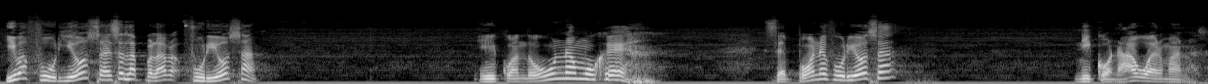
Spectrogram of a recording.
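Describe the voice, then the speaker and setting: A man with a notably high voice preaching a sermon in a church. He tells the story in an animated way, speaking straight to his listeners and dropping humorous asides. The delivery stays lively and engaged throughout. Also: takes it slowly, pauses often.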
